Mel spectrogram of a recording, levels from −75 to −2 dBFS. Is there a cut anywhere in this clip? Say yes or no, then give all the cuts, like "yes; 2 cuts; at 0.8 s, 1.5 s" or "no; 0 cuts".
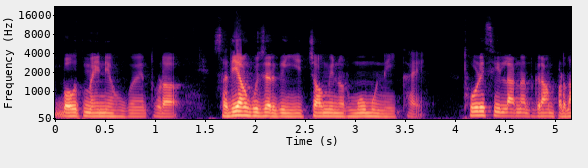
yes; 1 cut; at 4.0 s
